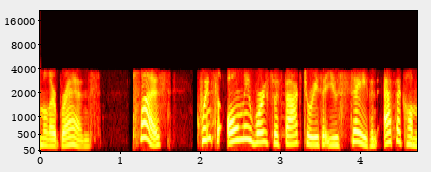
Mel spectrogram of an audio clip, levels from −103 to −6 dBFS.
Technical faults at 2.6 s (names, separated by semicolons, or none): none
